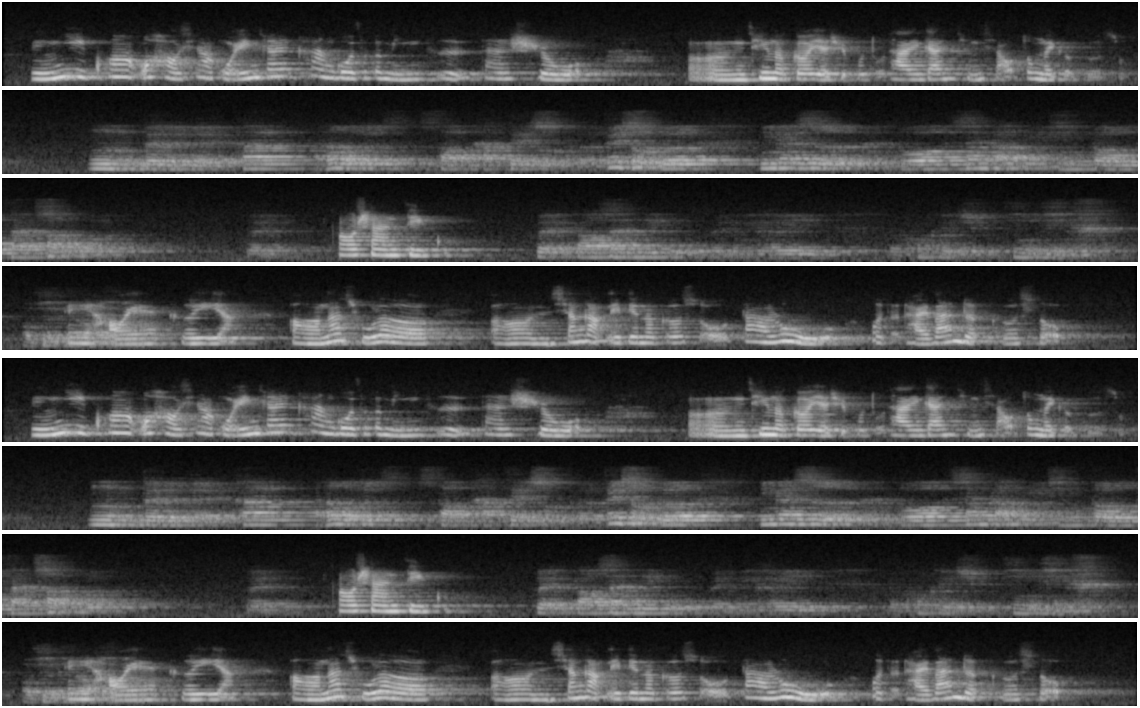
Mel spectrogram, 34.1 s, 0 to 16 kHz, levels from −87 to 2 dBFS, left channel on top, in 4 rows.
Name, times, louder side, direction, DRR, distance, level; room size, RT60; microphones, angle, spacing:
voice 1, 0.2-4.3 5.1-8.3 19.6-20.3 26.1-27.3 27.7-28.8 29.2-31.8 32.1-33.5, equal, ahead, 10 dB, 0.3 m, -22 dB
voice 2, 9.2-17.8 18.9-19.1 21.0-25.3 25.7-26.5, right 1 dB, 70° right, -7 dB, 3.6 m, -32 dB
21.0 x 11.5 x 2.4 m, 1.5 s
head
